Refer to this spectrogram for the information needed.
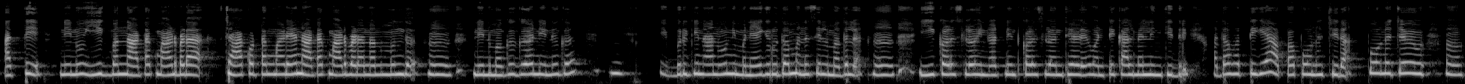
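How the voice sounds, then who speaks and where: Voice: very high voice, monotone, fast talker. A performer voicing a quarrelsome, accusing young daughter-in-law in a cartoon. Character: sulky, sharp-tongued young daughter-in-law.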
